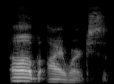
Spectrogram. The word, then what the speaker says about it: Iwerks: iWorks.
